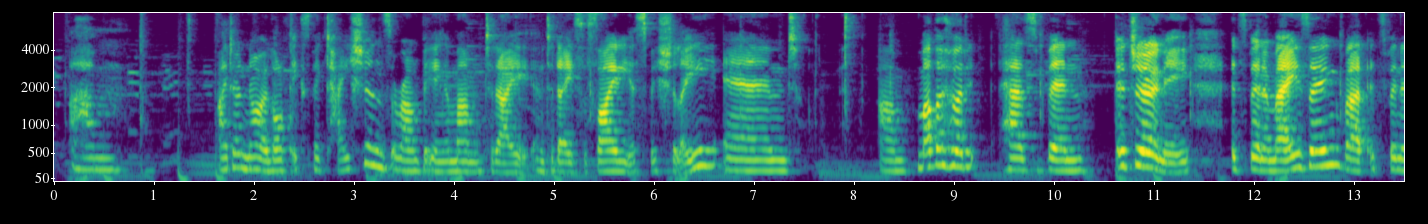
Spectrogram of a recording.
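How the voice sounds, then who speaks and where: Music plays in the background as a woman speaks fairly slowly at a medium pitch. There is audible room echo, and her pitch variation is ordinary. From South Africa. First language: Afrikaans. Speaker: book vlogger. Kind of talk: casual vlog talk to camera. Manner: hesitant, with ums and self-corrections.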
